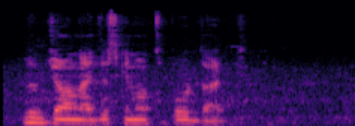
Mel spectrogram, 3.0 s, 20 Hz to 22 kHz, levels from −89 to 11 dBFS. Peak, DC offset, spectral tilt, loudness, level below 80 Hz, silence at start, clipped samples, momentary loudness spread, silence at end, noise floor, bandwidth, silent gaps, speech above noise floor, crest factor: -12 dBFS; under 0.1%; -5.5 dB/octave; -29 LUFS; -64 dBFS; 0.2 s; under 0.1%; 11 LU; 0.95 s; -59 dBFS; 16 kHz; none; 30 dB; 18 dB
